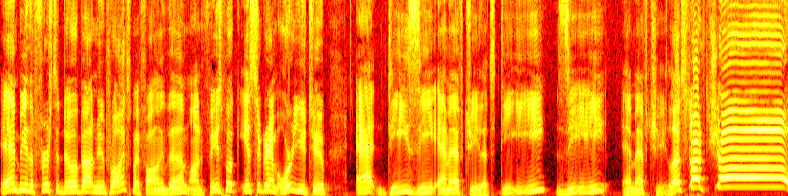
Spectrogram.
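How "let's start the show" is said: very high-pitched, loud, stretched yell. Kicking off the show after an ad read, yelling. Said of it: "Why are you yelling at me?".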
